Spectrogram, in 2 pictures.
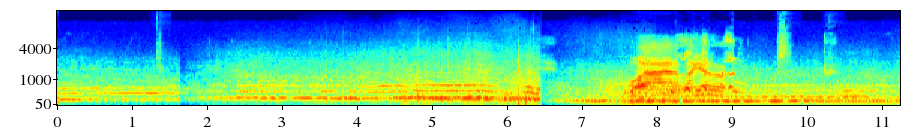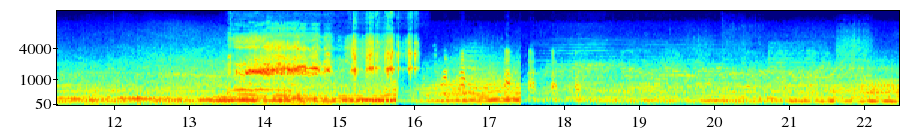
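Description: Racing car engines roar and whine as the cars speed past, shifting gears.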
